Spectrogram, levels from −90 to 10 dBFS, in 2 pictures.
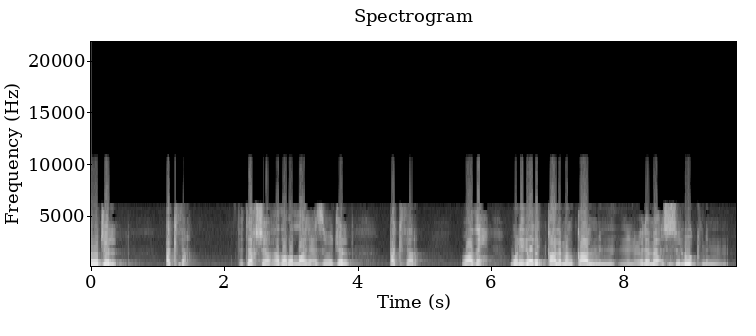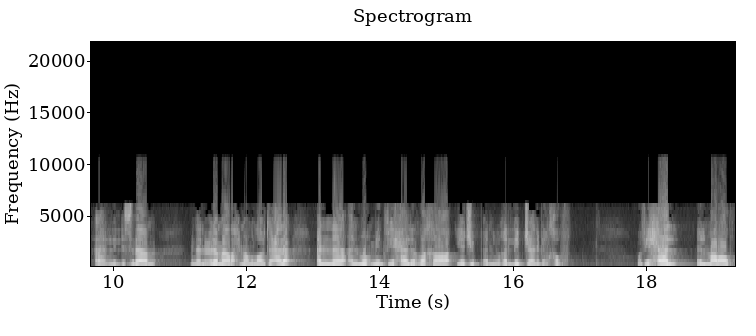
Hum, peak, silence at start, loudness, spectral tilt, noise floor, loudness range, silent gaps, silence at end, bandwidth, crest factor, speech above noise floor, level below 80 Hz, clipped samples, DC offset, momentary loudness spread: none; 0 dBFS; 0 s; -11 LUFS; -6 dB/octave; -49 dBFS; 4 LU; none; 0 s; 11 kHz; 12 dB; 39 dB; -38 dBFS; 2%; under 0.1%; 13 LU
